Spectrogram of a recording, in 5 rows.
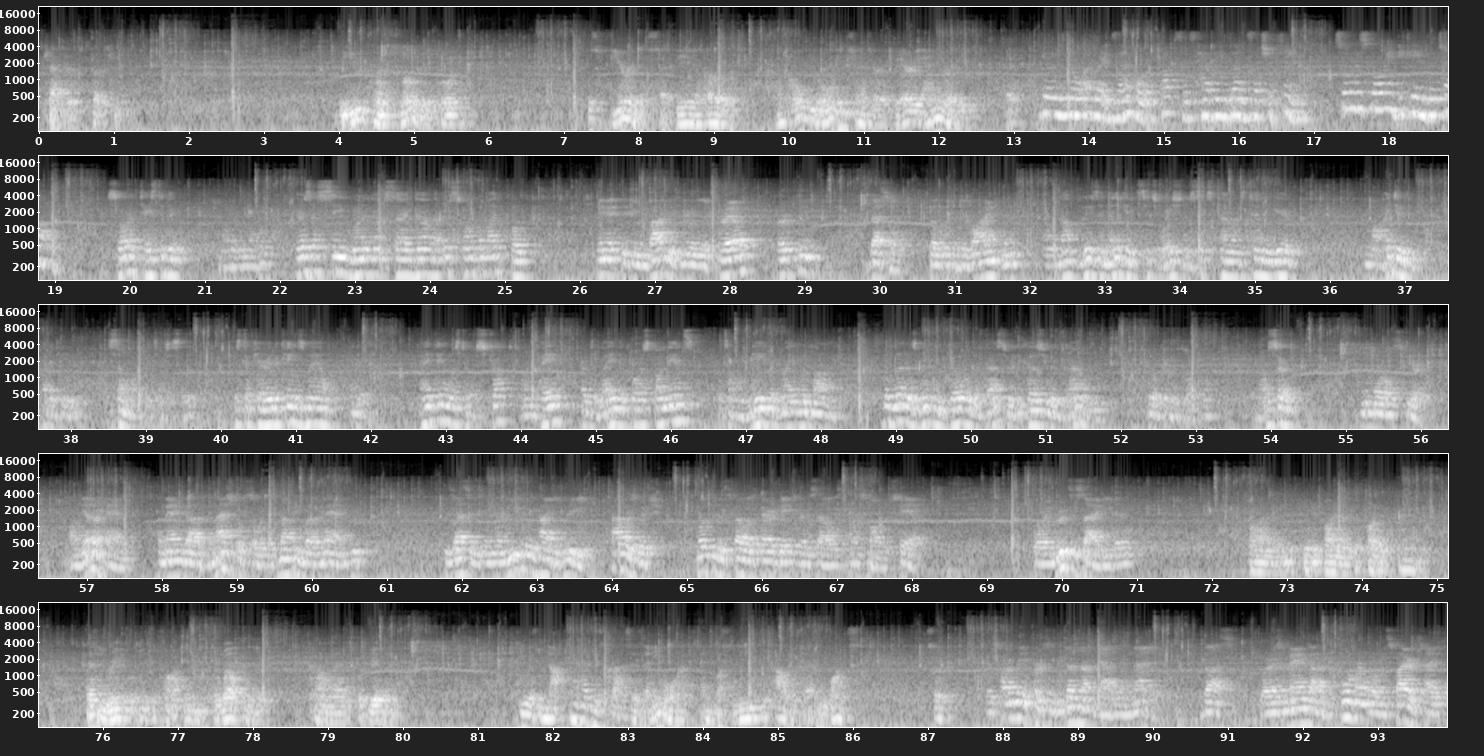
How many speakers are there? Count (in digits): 5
